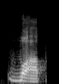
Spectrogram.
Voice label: "whop", Indian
